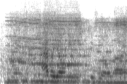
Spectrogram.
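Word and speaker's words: Abayomi Iyiola: Abayomi Iziola is the actual way to pronounce it.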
